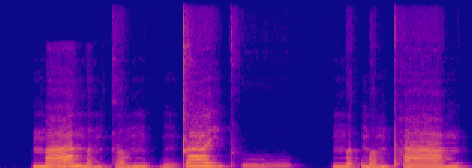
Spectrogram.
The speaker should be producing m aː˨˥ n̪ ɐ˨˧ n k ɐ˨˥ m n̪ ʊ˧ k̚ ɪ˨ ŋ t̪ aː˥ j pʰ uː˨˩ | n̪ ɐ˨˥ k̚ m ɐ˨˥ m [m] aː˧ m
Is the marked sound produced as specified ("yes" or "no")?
no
